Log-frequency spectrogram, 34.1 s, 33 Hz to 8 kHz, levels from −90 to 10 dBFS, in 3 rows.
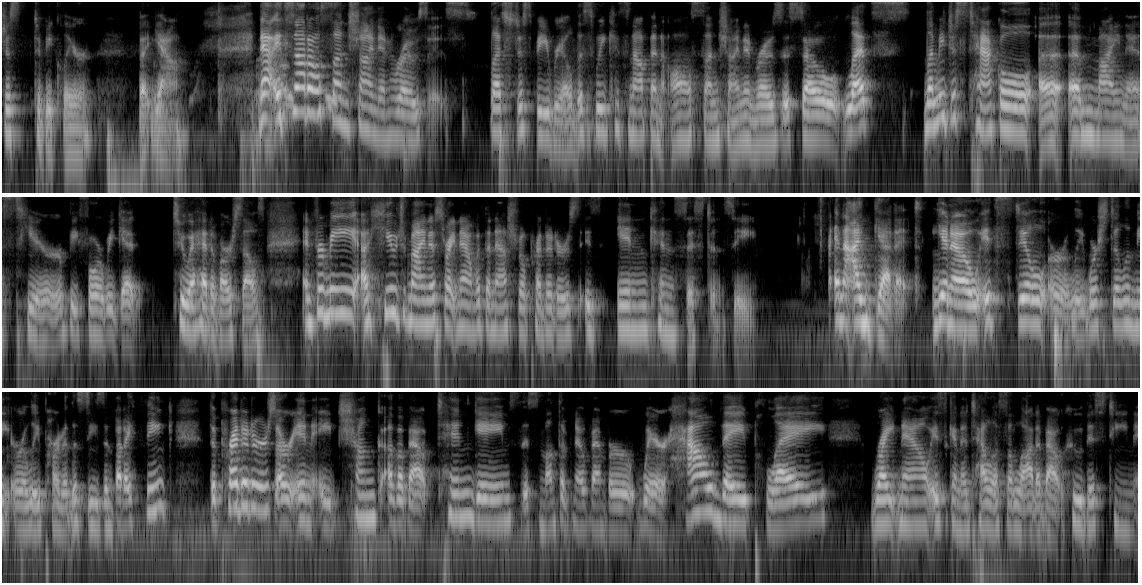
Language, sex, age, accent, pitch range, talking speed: English, female, 30-49, American, 165-235 Hz, 190 wpm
